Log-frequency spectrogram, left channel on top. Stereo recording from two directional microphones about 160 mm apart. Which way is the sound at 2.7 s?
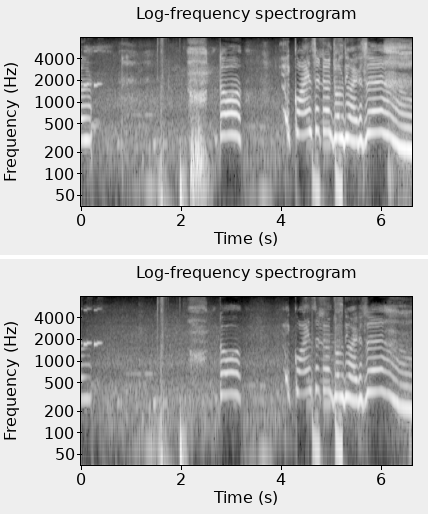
65° left (ahead or behind).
